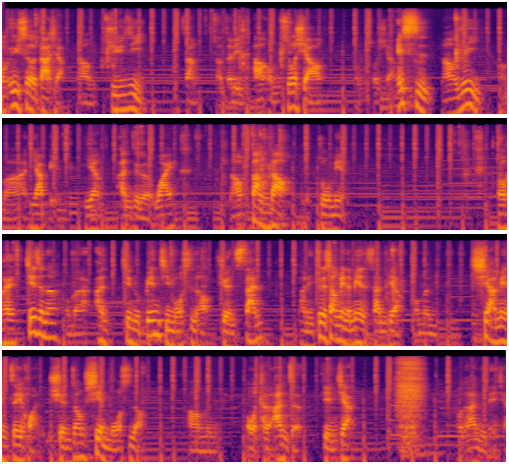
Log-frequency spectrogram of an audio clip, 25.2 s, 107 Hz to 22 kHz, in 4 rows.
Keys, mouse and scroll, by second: 1.2 g, 2.7 shift+middle click, 3.5 s, 7.1 middle click, 7.9 click, 8.5 scroll up 5, 8.8 shift+middle click, 9.5 g, 12.2 scroll down 2, 12.4 ctrl+s, 12.9 shift+middle click, 13.5 Tab, 14.9 shift+middle click, 15.1 scroll up 2, 15.2 3, 16.7 click, 17.2 middle click, 17.5 x, 17.7 middle click, 18.2 2, 22.9-25.2 alt+drag.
